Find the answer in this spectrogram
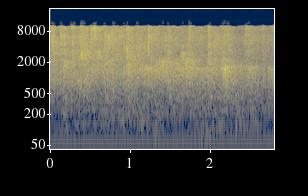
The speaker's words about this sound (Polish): Ja myślę, że duże brawa, bo 50 tysięcy.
